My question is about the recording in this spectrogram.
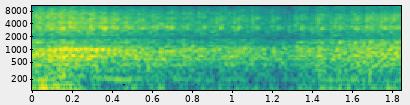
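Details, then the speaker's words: Ford Fiesta XR2i barn find off the road 14 years, cold idle just after first start, plenty of compression: sounds fairly good but lumpy with irregular dips; engine missing, cause not determined. "yeah it does sound all right but it is missing oh it is yeah"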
